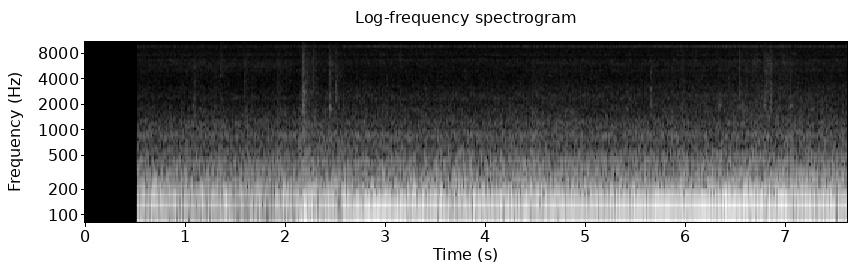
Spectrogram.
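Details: Lincoln MKZ Hybrid coasting downhill with Grade Assist on: the engine is spun unfuelled as an air compressor for engine braking, a smooth, even low drone that swells after a couple of seconds and holds steady. Normal operation, saves fuel and brakes.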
